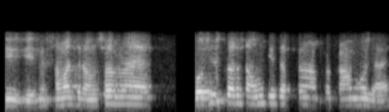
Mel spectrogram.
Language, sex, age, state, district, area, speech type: Hindi, male, 18-30, Madhya Pradesh, Betul, urban, conversation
